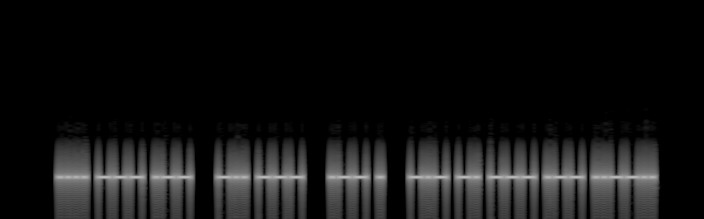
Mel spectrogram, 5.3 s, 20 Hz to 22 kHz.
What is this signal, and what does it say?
Morse code, heard as a keyed tone, about 37 wpm, 700 Hz. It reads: HOW DO WE KNOW?
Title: A Sound Of Thunder 40wpm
